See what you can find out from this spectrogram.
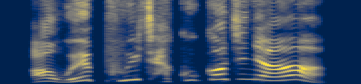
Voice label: anger; monologue

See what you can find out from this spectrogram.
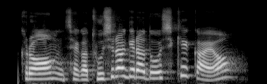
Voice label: neutral, monologue

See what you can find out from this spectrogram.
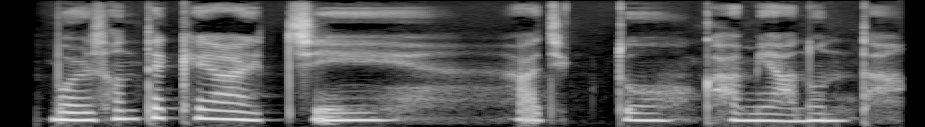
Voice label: sadness

